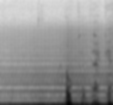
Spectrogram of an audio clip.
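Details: Live-stream audio with a steady low electrical buzz and a faint hiss on top. It is mains hum; the host unplugs a USB-C charger board and his headphones from the mixer hoping to fix it. Cause unconfirmed.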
